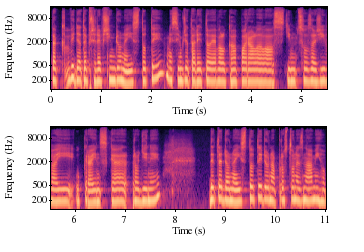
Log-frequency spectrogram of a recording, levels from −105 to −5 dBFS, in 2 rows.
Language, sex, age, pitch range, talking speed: Czech, female, 20-39, 190-215 Hz, 135 wpm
